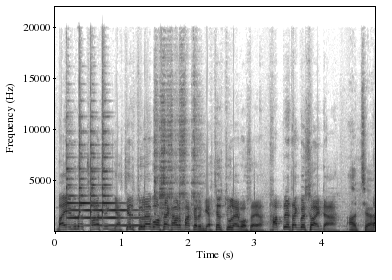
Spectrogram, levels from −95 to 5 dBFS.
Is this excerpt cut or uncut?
cut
